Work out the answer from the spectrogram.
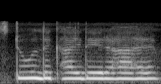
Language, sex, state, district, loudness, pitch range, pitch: Hindi, female, Bihar, Purnia, -11 LUFS, 270-280 Hz, 275 Hz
